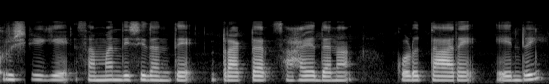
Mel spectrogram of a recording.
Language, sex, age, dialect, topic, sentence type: Kannada, female, 18-24, Central, agriculture, question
